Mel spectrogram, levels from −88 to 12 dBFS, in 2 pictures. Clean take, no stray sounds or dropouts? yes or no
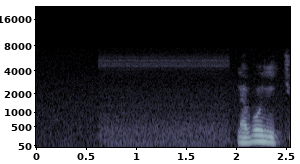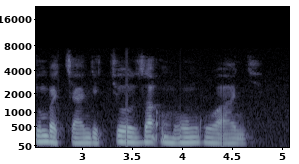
yes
